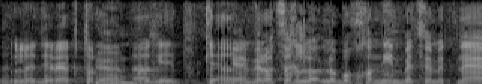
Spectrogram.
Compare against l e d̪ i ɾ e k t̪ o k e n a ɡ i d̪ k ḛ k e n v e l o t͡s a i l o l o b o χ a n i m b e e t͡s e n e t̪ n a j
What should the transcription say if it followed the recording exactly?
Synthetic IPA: l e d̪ i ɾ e k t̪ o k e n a ɡ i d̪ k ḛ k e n v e l o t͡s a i l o l o b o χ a n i m b e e t͡s e m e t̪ n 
